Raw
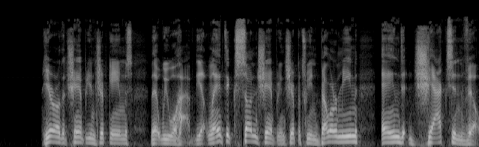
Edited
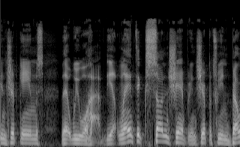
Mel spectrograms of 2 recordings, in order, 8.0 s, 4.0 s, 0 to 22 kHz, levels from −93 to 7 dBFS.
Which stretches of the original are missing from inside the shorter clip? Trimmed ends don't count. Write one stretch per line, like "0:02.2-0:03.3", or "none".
none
